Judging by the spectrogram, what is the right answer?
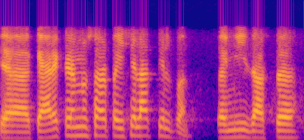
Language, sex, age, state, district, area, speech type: Marathi, male, 18-30, Maharashtra, Hingoli, urban, conversation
